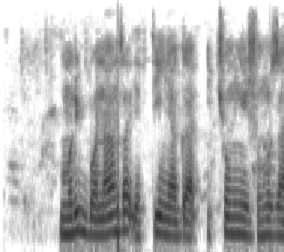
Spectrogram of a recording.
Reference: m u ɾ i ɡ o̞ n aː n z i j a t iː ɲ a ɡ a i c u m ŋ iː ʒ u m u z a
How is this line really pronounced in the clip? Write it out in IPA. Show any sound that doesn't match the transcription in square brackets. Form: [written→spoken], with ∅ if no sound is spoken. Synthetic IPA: m u ɾ i [ɡ→b] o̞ n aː n z [i→a] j a t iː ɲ a ɡ a i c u m ŋ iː ʒ u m u z a

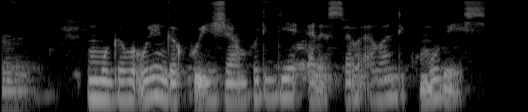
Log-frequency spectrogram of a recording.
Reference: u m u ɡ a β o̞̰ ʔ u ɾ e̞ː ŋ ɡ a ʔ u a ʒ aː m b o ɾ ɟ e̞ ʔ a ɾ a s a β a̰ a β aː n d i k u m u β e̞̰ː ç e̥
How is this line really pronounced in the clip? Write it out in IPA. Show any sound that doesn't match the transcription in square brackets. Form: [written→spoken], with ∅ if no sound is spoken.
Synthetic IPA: u m u ɡ a β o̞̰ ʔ u ɾ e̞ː ŋ ɡ a [ʔ→k] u [a→i] ʒ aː m b o ɾ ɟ e̞ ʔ a ɾ a s a β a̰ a β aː n d i k u m u β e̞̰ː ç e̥

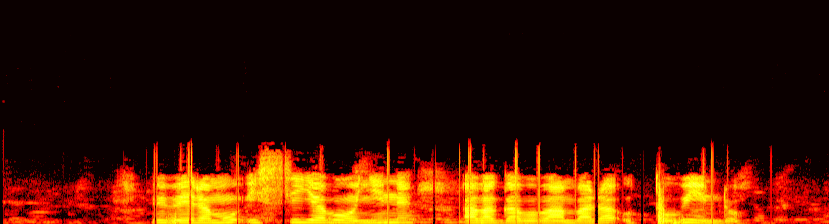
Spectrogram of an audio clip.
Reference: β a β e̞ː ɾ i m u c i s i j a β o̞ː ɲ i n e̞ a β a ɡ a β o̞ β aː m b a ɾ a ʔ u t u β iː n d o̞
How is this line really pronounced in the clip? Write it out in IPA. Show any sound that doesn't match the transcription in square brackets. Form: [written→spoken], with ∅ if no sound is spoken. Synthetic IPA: β [a→i] β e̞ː ɾ [i→a] m u [c→ʔ] i s i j a β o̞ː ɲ i n e̞ a β a ɡ a β o̞ β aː m b a ɾ a ʔ u t u β iː n d o̞

